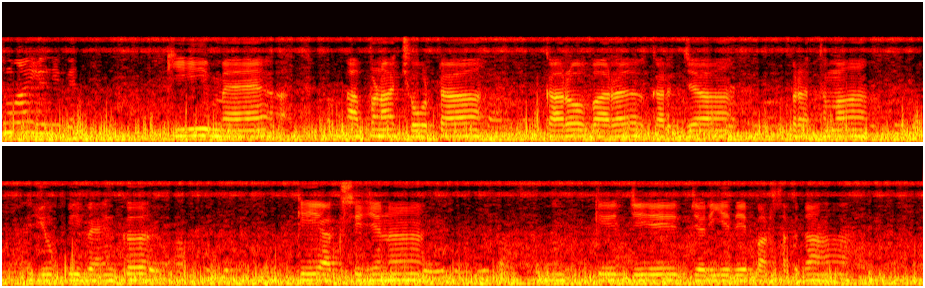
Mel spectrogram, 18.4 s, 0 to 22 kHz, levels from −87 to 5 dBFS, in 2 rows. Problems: constant background noise, background conversations at intervals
